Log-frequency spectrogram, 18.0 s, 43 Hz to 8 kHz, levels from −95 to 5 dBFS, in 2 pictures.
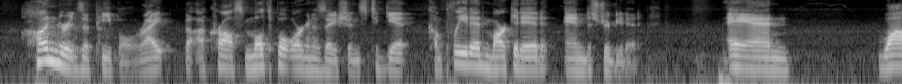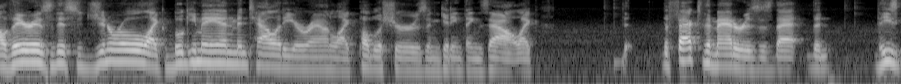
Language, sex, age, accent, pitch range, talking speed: English, male, 30-49, American, 115-150 Hz, 135 wpm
